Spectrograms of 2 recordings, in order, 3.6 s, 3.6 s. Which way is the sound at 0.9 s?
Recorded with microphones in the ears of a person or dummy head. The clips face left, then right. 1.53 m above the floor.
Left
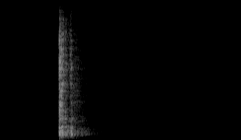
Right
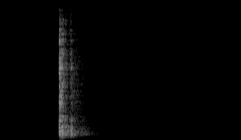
15° left (ahead or behind).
